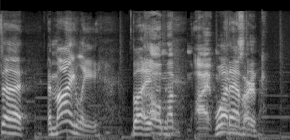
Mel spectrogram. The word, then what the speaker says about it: Emily: Ensembl-y, what's your question? It's actually pronounced Emily, but oh, my whatever.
